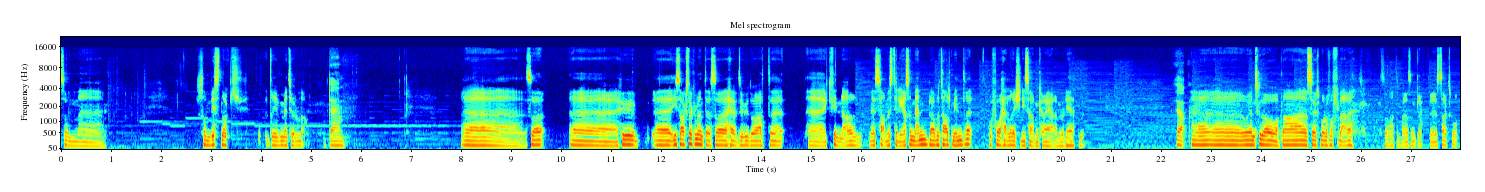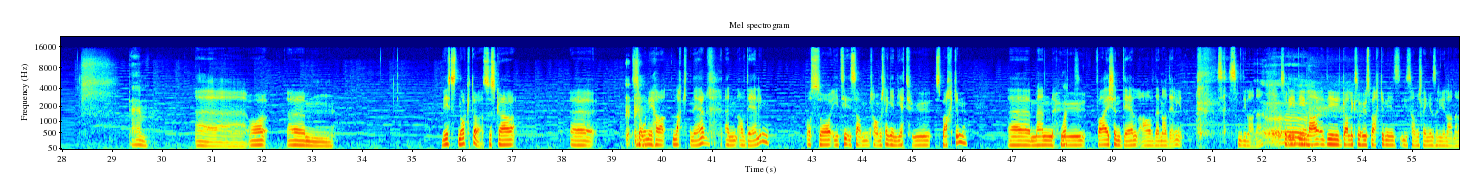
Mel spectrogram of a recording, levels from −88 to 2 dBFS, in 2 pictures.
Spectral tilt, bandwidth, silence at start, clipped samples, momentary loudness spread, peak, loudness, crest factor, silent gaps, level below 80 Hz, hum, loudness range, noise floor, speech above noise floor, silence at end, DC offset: -5 dB/octave; 16 kHz; 0 s; under 0.1%; 14 LU; -2 dBFS; -19 LUFS; 18 dB; none; -56 dBFS; none; 9 LU; -54 dBFS; 36 dB; 0 s; under 0.1%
